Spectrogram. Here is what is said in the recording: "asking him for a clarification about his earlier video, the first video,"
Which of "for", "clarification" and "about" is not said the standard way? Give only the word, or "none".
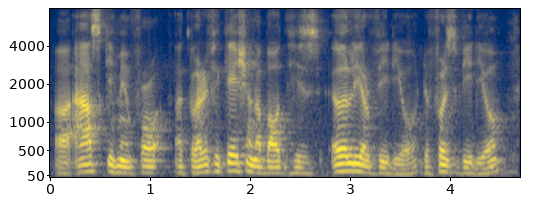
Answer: none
